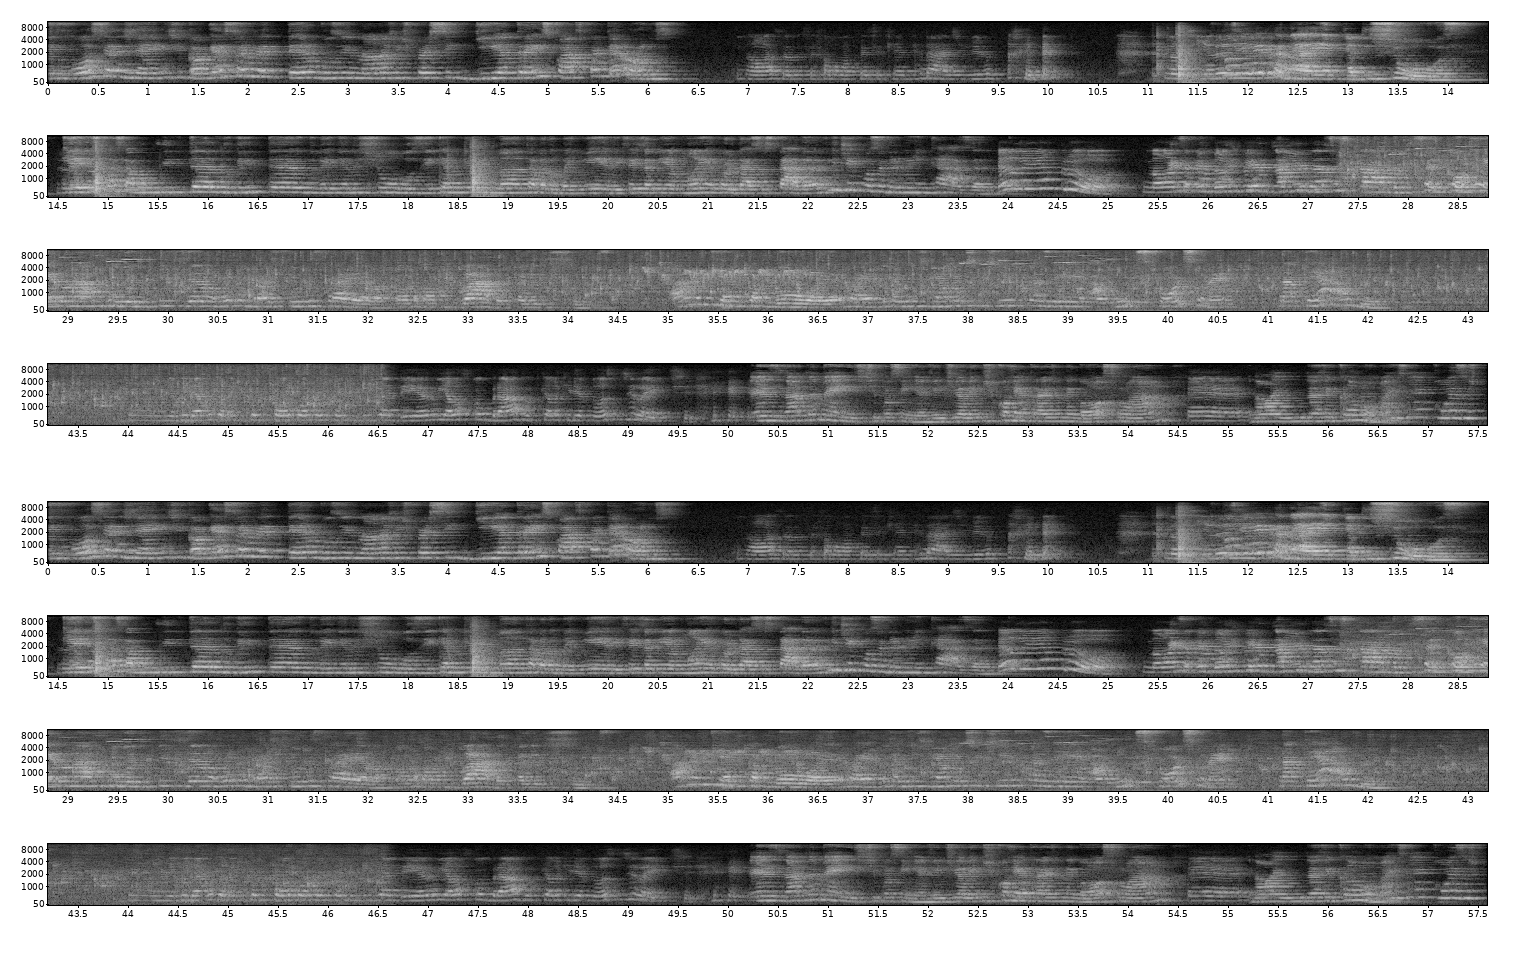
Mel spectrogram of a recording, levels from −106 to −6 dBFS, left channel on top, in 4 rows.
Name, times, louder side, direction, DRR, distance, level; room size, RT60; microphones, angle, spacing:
voice 1, 0.0-6.3 11.7-14.2 14.5-23.9 25.6-34.4 35.0-40.7 41.1-42.3 50.2-54.5 55.2-57.5, left 2 dB, 5° right, 3.2 m, -37 dB
voice 2, 6.9-10.1 10.7-12.7 14.5-15.4 23.9-27.1 35.7-35.9 44.0-50.1 52.1-52.3 54.6-55.2 56.1-56.5, left 1 dB, 40° left, 2.2 m, -42 dB
sound 1, 11.0-12.4 14.6-16.2 18.2-18.9, left 2 dB, 20° left, 1.9 m, -38 dB
sound 2, 27.3-46.6, left 6 dB, 90° left, 1.3 m, -43 dB
8.3 x 5.4 x 6.7 m
head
